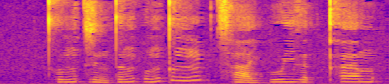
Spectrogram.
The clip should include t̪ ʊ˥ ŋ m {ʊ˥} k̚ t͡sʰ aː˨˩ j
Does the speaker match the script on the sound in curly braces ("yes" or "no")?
yes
